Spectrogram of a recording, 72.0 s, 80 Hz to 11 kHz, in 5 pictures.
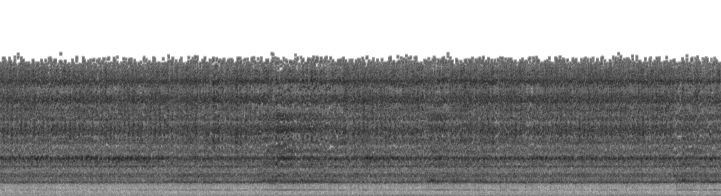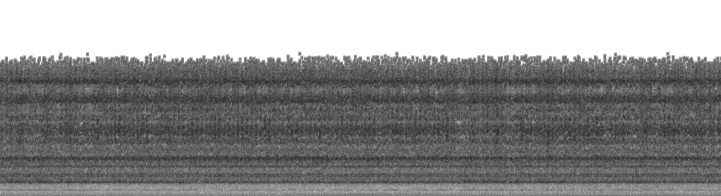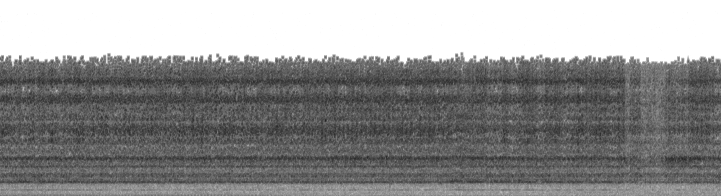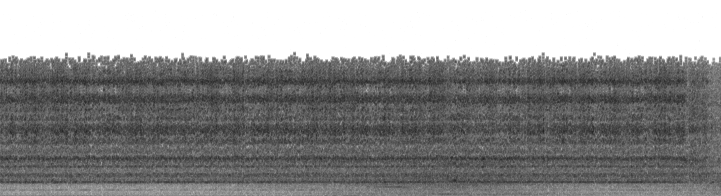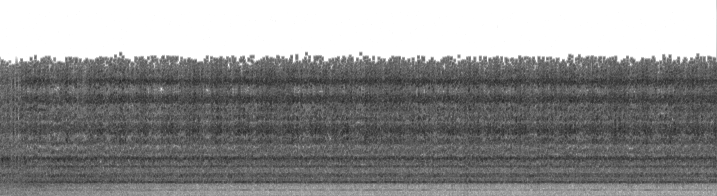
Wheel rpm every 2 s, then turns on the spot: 120, 120, 120, 110, 120, 110, 110, 120, 120, 120, 120, 110, 120, 110, 120, 110, 120, 110, 110, 120, 110, 110, 110, 120, 120, 110, 110, 110, 110, 110, 110, 120, 120, 110, 120, 110.
none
